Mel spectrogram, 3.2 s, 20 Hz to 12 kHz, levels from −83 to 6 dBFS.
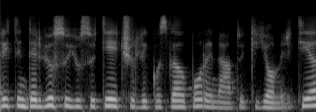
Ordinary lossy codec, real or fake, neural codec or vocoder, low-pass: MP3, 96 kbps; fake; codec, 16 kHz, about 1 kbps, DyCAST, with the encoder's durations; 7.2 kHz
